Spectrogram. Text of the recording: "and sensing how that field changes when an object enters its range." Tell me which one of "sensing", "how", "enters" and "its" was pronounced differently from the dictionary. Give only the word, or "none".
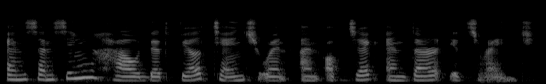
enters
